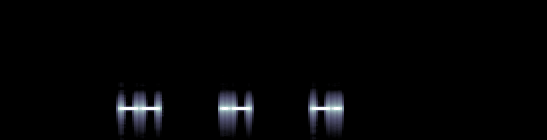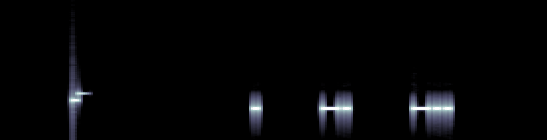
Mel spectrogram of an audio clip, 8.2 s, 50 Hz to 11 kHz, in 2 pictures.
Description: Morse code, heard as a keyed tone, about 29 wpm, spaced as for 14 wpm, 700 Hz. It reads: MAN END
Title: 4x Character Spacing - Top 300 Words - 30wpm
